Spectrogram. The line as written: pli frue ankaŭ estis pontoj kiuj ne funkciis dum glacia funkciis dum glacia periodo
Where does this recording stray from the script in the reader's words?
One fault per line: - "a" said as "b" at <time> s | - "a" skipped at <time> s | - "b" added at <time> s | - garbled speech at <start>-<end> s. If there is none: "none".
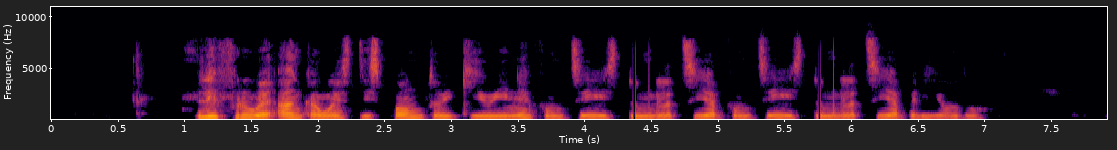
none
